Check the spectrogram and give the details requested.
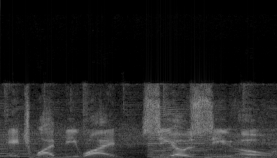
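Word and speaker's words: Hybycozo: fuen sparkling geometric installations from uh it's you pronounce this hi by Koo it's hyb co zoo and the rose Gard I can attest that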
